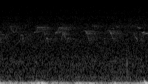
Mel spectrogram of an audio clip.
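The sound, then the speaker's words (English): Soft, low-pitched pigeon calls, recorded from practically on top of the birds, murmur in a few muffled swells beneath a steady low rumble, with faint, thin chirps from other birds flickering above. “But yet these guys, they're so subtle and low pitch, that doesn't travel far very easily.”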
